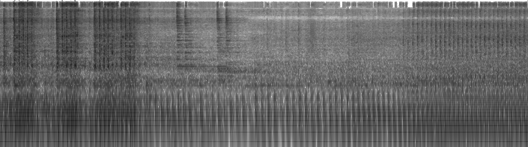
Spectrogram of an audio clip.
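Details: Motovox mini bike small single, after the worn centrifugal clutch was fixed, the exhaust guard removed and the chain lubed: idles with a slightly uneven putter and no grinding or rattle from the clutch; normal idle.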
